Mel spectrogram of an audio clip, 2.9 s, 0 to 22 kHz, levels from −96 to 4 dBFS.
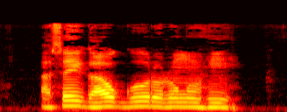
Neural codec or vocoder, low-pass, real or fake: none; 9.9 kHz; real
